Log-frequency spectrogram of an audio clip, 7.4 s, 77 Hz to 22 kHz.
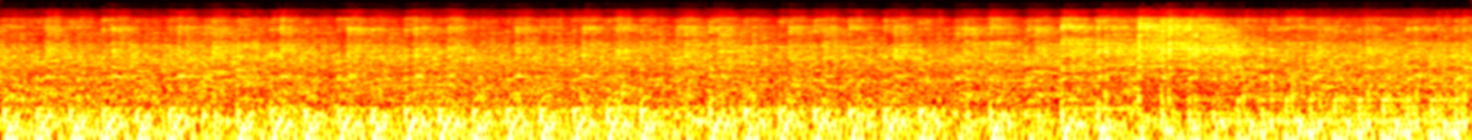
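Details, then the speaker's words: John Deere B, serial 147828, two-cylinder, test run without radiator, exhaust not fitted, good compression; slow steady putt-putt with strong even beat, no knocks or misses; owner thinks it will be a good runner; normal idle. "well i'll tell you i think she's going to be a good runner"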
